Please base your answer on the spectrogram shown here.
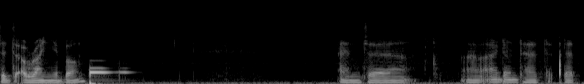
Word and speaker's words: Oranjeboom: well, you pronounce it Oranjeboom.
